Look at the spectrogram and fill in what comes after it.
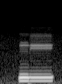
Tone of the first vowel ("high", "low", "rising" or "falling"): high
